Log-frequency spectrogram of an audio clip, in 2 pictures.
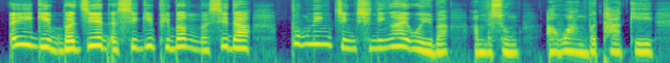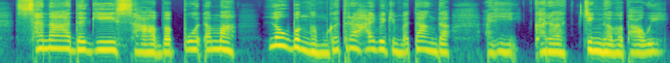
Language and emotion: Manipuri, fearful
